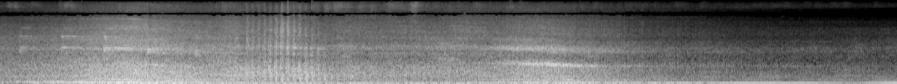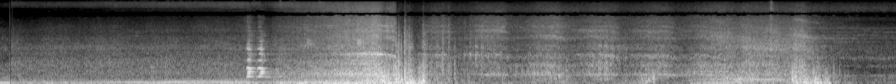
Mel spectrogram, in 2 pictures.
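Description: Amtrak passenger trains passing at speed: rushing wheel and engine noise over a steady low rumble, with a horn sounding and dropping in pitch as the train goes by. The sound changes abruptly twice, as if between separate passes.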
